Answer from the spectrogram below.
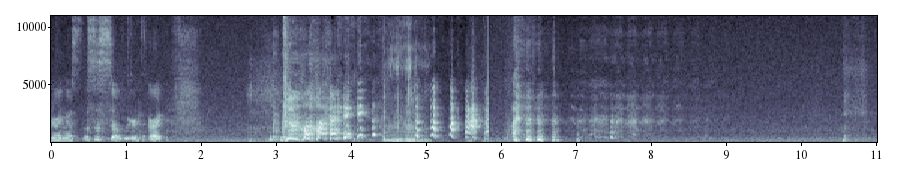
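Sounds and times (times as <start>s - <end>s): woman giggling: 3.0s - 8.9s.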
